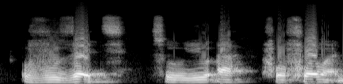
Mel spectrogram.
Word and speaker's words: vous êtes: That means you are going to turn this S to Z for pronunciation. It's going to be vous êtes. Vous êtes.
